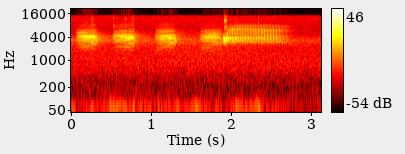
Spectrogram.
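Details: Bald eagle at a Big Bear nest, live camera: four shrill high notes in steady succession, ending in a longer, drawn-out squealing call.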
